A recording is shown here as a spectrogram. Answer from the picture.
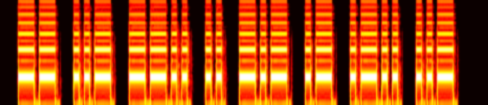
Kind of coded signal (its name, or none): Morse code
